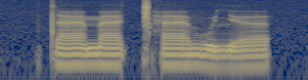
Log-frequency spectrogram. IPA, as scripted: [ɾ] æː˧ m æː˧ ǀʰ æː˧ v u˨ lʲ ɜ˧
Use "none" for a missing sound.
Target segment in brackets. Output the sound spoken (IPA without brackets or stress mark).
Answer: t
